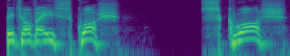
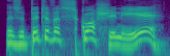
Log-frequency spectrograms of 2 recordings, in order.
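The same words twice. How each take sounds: First: "squash" drawn out at a higher pitch; laboured repeat of joke. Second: Pun delivered with a slight lift; joke punchline. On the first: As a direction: hammer home the pun on "squash", slowly. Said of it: "in case anyone hadn't got it". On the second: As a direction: land the joke after the build-up. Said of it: "wait for it". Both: A narrator's reading.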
